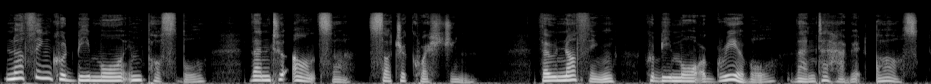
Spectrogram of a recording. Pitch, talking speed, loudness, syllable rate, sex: 155 Hz, 140 wpm, -19 LUFS, 4.2 syllables/s, female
